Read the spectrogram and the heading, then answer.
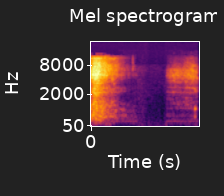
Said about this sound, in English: Sorry, I've got a cough.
